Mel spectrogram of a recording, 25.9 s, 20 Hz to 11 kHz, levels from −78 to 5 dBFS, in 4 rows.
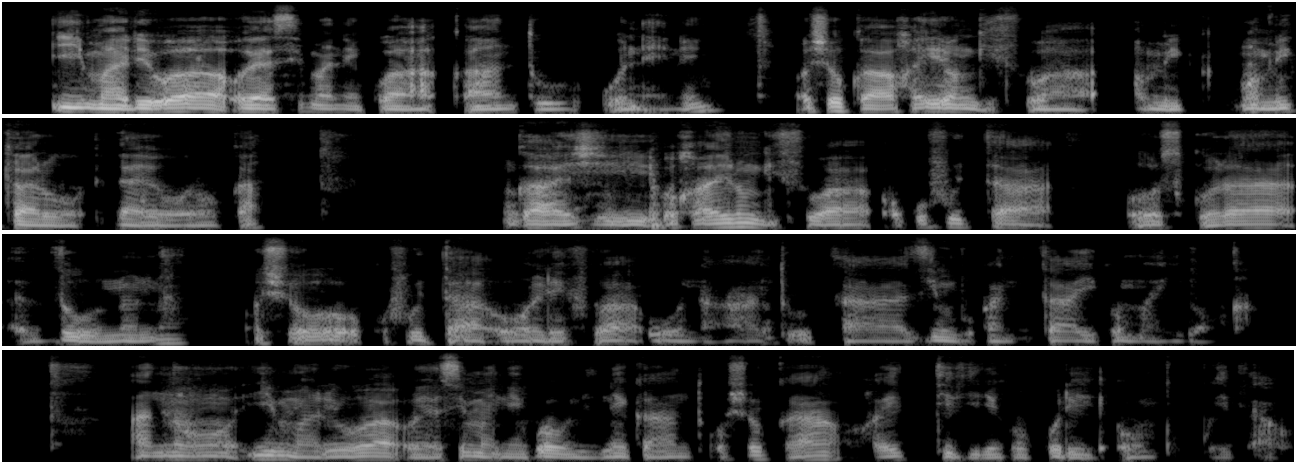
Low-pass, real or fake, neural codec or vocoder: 9.9 kHz; fake; vocoder, 44.1 kHz, 128 mel bands, Pupu-Vocoder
